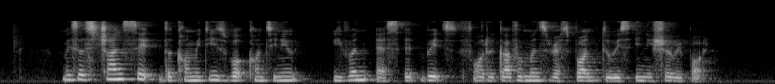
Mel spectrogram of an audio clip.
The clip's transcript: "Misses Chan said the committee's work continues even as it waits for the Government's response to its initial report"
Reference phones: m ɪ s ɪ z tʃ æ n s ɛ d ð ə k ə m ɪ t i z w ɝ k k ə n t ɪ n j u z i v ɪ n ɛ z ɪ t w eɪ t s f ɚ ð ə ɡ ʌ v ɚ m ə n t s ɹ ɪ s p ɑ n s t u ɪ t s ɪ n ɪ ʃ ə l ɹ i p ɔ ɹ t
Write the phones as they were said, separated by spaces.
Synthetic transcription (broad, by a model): m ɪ s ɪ s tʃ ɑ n s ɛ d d ə k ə m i t i s w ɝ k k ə n t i n j u i v ɪ n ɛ s ɪ t w eɪ t s f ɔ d ə ɡ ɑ v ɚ m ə n t s ɹ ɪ s p ɑ n t u ɪ t s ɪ n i ʃ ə l ɹ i p ɔ t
